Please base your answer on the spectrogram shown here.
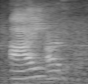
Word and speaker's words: aire: Aire, aire, okay? Just 2 syllables.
